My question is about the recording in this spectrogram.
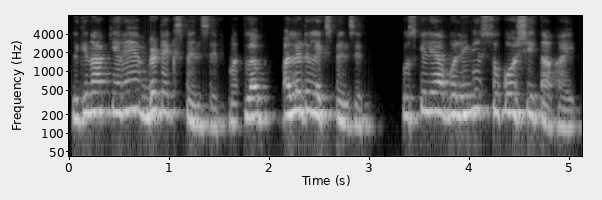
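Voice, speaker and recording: A man teaching Japanese restaurant phrases in Hindi, saying each example sentence slowly and repeating it. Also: sits high, animated, darkish tone, far from the mic, poor audio. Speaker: language teacher.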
